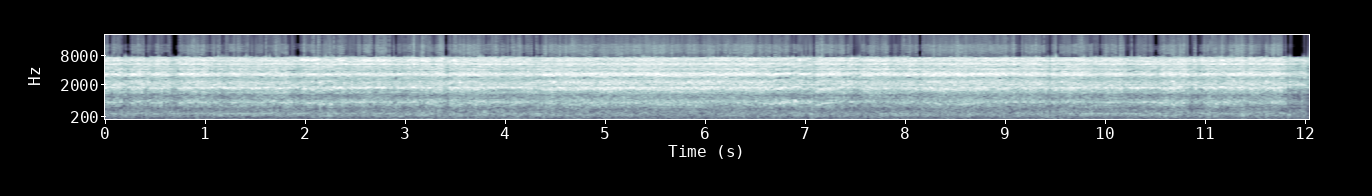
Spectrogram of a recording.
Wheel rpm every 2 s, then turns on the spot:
230, 230, 220, 230, 230, 230.
none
